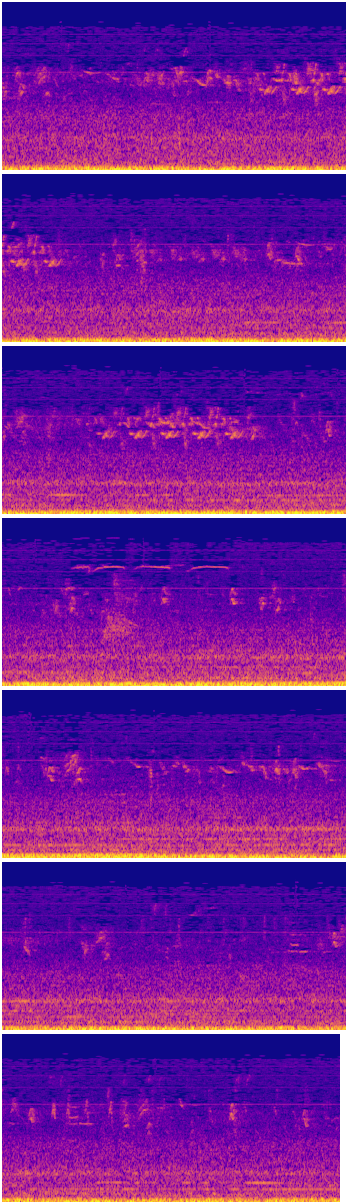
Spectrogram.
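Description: Small birds chirping in short repeated series, with scattered single calls, over a steady low rumble.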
